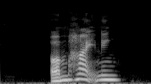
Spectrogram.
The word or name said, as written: omhegning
